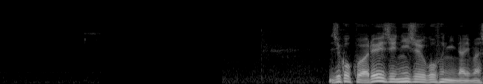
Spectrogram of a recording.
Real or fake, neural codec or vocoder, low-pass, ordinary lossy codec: real; none; 7.2 kHz; AAC, 48 kbps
